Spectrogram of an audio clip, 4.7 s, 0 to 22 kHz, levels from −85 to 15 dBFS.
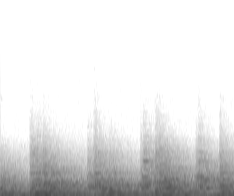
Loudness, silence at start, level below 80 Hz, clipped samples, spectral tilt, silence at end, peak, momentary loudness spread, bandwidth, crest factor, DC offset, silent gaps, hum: -22 LUFS; 0 s; -58 dBFS; under 0.1%; -7.5 dB/octave; 0 s; -8 dBFS; 5 LU; 7.6 kHz; 14 dB; under 0.1%; none; none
